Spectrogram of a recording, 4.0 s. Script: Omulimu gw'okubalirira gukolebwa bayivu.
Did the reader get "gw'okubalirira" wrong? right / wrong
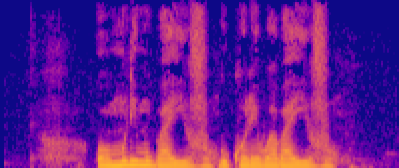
wrong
